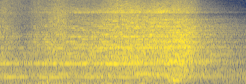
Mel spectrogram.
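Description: Mechanical whooshing sound effect with a steady hum under it, swelling louder over about two seconds and then dropping off sharply near the end.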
